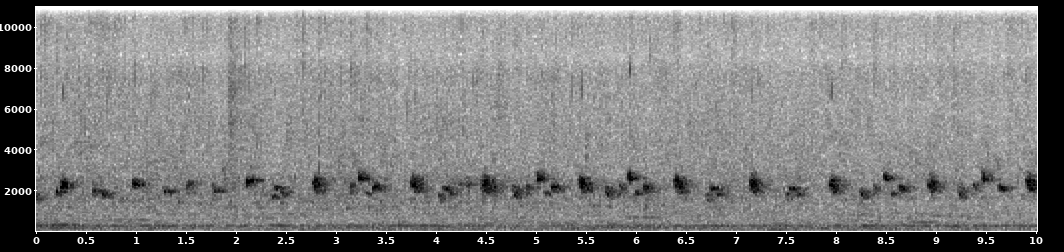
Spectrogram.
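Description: Small birds chirping in a quick, unbroken run of short notes, about three a second, over trickling water. A low steady hum runs underneath.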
